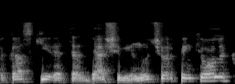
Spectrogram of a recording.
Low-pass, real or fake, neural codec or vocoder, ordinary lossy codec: 7.2 kHz; real; none; MP3, 48 kbps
